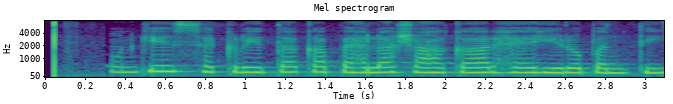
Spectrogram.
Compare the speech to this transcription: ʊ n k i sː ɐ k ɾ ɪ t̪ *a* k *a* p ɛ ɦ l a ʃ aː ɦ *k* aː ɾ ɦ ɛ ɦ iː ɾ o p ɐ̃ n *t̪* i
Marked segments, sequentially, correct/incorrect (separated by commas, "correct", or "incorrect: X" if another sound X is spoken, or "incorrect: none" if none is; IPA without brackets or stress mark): correct, correct, correct, correct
